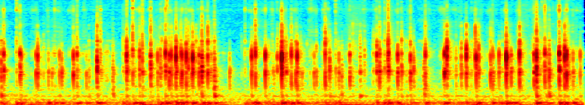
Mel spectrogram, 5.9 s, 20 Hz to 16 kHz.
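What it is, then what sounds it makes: Plastic mechanical keyboard. Both hands type rapidly with fingertips on an SK61 small 60% mechanical keyboard with a white plastic case and plastic keycaps, resting on a printed desk mat. The result is a fast, uneven stream of short, bright plastic clacks centered around 2 kHz, with a brief lull near the middle.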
